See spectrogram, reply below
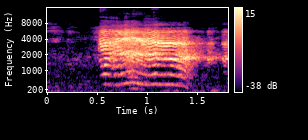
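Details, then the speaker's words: Newborn male just delivered by normal vaginal delivery, meconium passed, about 3.6 kg, good Apgar score, active: a single strong, high-pitched vigorous cry. "so in front of you the baby's length is so big the baby is so beautiful abar SC is a good cry is active"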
